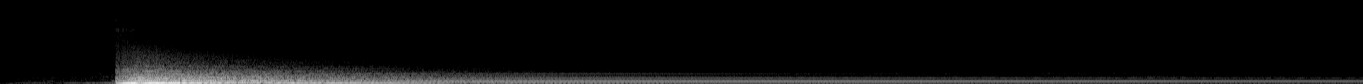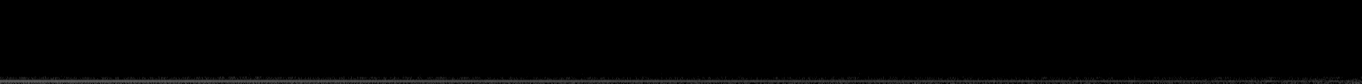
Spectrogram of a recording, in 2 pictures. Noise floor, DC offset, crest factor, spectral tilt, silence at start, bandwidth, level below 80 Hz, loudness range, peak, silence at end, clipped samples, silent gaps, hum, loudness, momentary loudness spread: -64 dBFS; under 0.1%; 24 dB; -13 dB/octave; 1.15 s; 1.4 kHz; -26 dBFS; 30 LU; -2 dBFS; 19.9 s; under 0.1%; none; none; -21 LUFS; 31 LU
